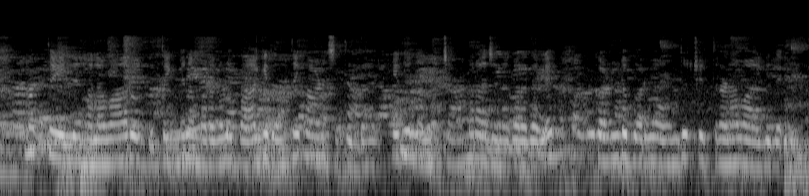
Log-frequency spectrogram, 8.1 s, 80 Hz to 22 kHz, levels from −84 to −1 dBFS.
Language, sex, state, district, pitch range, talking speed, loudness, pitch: Kannada, female, Karnataka, Chamarajanagar, 200-235 Hz, 105 wpm, -31 LUFS, 215 Hz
